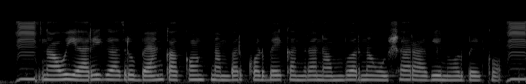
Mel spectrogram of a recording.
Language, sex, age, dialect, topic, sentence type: Kannada, female, 31-35, Central, banking, statement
